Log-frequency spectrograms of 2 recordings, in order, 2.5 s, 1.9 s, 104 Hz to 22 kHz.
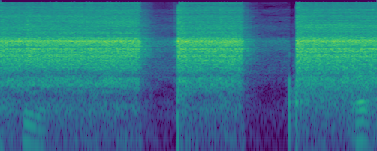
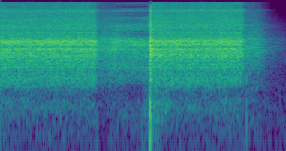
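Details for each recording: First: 2012 BMW K1300R at 69,000 km, refilling coolant during a valve clearance service with the hose clamped: a vacuum filler gives a loud, steady, high airy hiss for about nine seconds, holding a very good vacuum, normal operation. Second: 2012 BMW K1300R at 69,000 km, during valve clearance service, vacuum applied to the cooling system: steady high airy hiss about two seconds, air drawn in through the open middle hose that must be clamped off.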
